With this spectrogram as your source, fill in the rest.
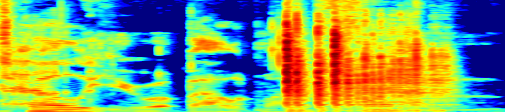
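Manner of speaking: very slow, low, flat monotone; Ben Stein drone. Pretend. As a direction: drag every word out like a bored lecturer. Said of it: "Just go straight Ben Stein".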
